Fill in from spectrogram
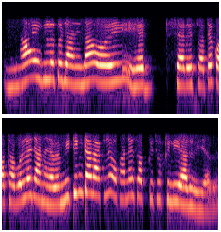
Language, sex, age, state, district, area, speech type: Bengali, female, 18-30, West Bengal, Malda, urban, conversation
